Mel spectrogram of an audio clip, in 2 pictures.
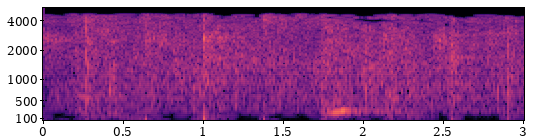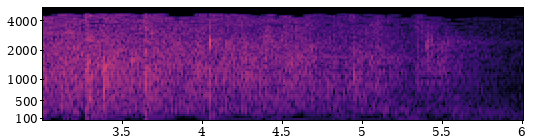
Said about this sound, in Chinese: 我们再一次来鼓掌，把荣耀归给神。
